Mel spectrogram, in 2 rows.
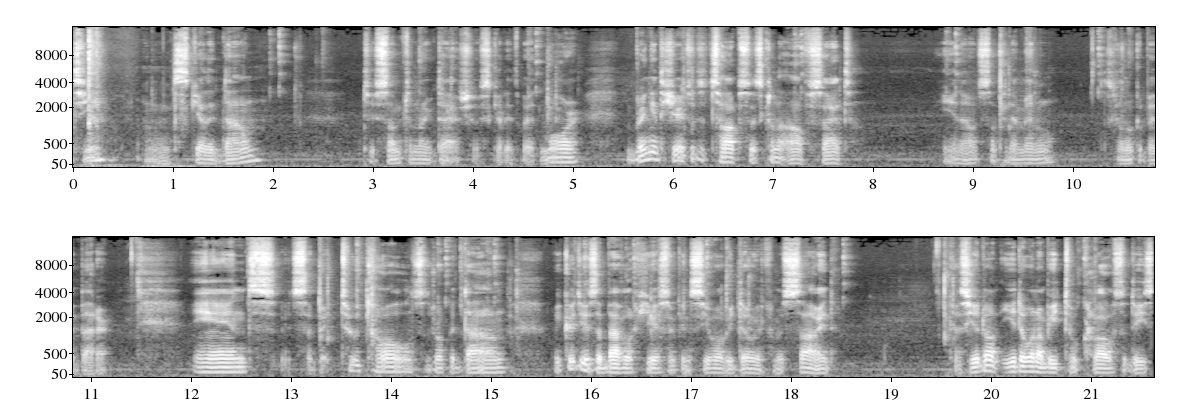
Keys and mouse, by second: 0.8 s, 2.3-18.4 middle drag, 3.6 s, 4.7 `, 6.1 g, 7.5 s, 9.6 g, 13.2 g, 15.2 q, 16.5 q, 17.5 `, 18.4 click, 18.5-21.6 middle drag, 19.5 g.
